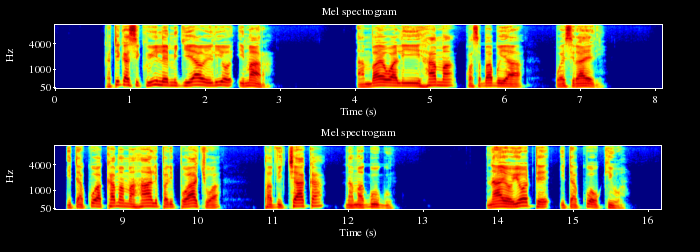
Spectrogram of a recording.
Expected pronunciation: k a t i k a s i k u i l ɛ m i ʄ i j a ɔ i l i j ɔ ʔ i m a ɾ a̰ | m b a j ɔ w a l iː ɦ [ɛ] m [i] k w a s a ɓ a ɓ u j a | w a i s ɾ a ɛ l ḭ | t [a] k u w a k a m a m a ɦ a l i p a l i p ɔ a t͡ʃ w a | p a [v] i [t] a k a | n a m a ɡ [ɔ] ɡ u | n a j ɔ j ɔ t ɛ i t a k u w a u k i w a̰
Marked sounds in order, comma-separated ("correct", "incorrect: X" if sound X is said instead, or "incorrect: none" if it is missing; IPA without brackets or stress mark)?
incorrect: a, incorrect: a, correct, correct, incorrect: t͡ʃ, incorrect: u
